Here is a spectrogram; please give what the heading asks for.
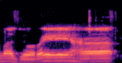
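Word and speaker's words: مجراها: ada di hotpotato ya dibacanya bismilahi majreha begitu Ya jadi bukan maju Wow tadi bajrey Himalaya roh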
